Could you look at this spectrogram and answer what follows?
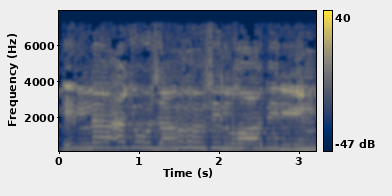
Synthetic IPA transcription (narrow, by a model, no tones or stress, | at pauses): ʔɪlːaːʕad͡ʒuːzan | fɪlɣaːbɪɾiːn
